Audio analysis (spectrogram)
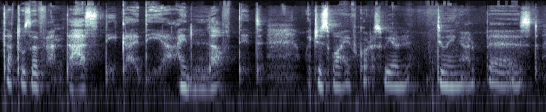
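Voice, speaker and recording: A woman playing a deferential, flustered personal assistant to a supervillain in a halting, whispered ASMR roleplay. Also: mid-range voice, steady tone, close to an everyday voice. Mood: placating, hesitant. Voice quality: soft, breathy whisper.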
